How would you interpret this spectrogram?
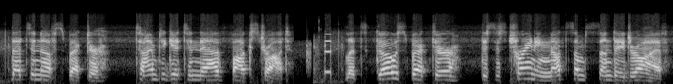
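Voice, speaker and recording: An actress voicing a stern, brisk military headquarters instructor in a video game, giving clipped, commanding tutorial orders over a noisy radio-like transmission. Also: female voice, medium pitch, sharp tone, close to an everyday voice. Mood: stern, impatient.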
